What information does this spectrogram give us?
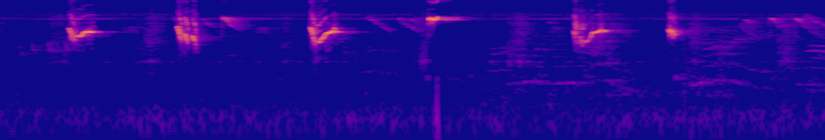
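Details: Olive-backed sunbird, kolibri ninja, singing a full 'tembakan isian' song used as a tutor recording for other sunbirds to copy: sharp, high, downward-sweeping chips, about six spaced unevenly over six seconds.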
